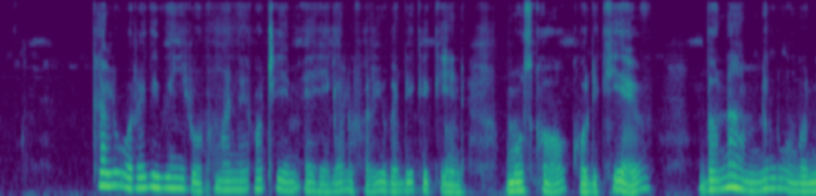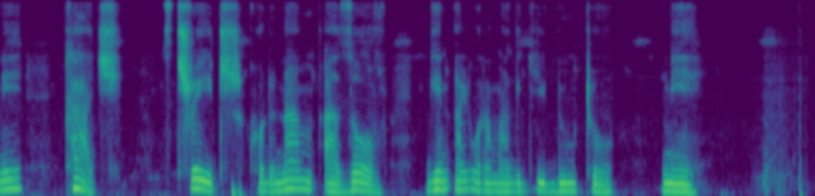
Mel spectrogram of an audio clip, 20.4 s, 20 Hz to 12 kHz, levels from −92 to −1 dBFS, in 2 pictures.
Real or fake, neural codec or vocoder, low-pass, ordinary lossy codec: fake; codec, 24 kHz, 6 kbps, HILCodec; none; none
